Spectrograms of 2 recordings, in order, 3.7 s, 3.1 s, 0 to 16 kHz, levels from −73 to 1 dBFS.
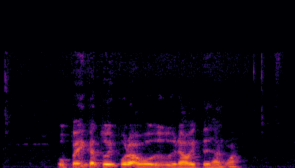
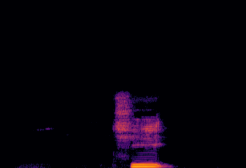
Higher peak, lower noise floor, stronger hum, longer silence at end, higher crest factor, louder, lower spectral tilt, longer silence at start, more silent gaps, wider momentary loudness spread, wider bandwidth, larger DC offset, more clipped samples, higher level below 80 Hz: first, -4 dBFS vs -10 dBFS; second, -60 dBFS vs -77 dBFS; neither; second, 0.7 s vs 1 s; about the same, 16 dB vs 16 dB; about the same, -20 LUFS vs -21 LUFS; about the same, -7 dB/octave vs -6.5 dB/octave; second, 0.75 s vs 1.45 s; neither; second, 16 LU vs 19 LU; first, 11.5 kHz vs 7.4 kHz; neither; neither; first, -52 dBFS vs -64 dBFS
